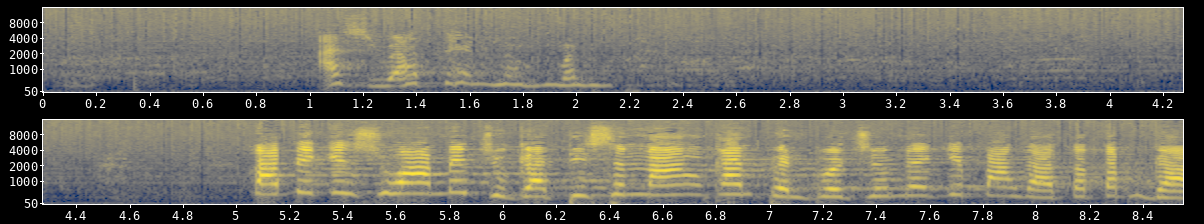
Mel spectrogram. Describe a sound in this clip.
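A young woman speaks with animation through a microphone and loudspeaker.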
